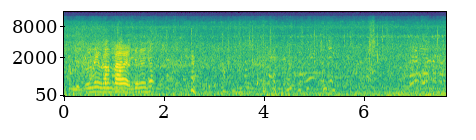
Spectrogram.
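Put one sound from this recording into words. A crowd of people talks and chants nearby outdoors.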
